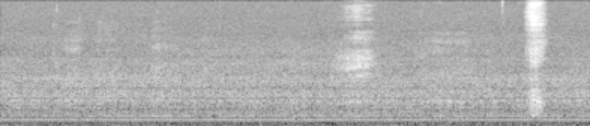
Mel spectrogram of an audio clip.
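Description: A soft breathy build-up, then one short, sharp sneeze burst over quiet room hum.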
